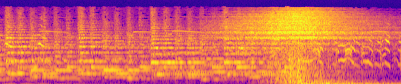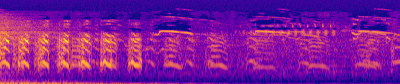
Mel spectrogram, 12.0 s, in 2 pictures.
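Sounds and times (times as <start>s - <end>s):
music ringing out: 0.0s - 8.6s
bird calls: 3.9s - 12.0s.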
